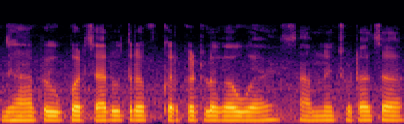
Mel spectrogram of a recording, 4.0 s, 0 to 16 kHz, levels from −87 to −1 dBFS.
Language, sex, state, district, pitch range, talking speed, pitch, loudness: Hindi, male, Bihar, West Champaran, 125-130 Hz, 180 wpm, 130 Hz, -16 LUFS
